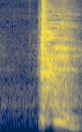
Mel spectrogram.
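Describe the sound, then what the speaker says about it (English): One sharp, explosive sneeze bursts out close up after a brief silence, trailing off into a breathy tail. "I got to sneeze."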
